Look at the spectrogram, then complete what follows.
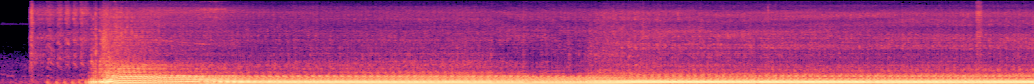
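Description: Volkswagen Jetta GLI with a straight-piped exhaust starting up: a click, about a second of cranking, then the engine catches with a flare of revs that settles into a loud, steady idle.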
